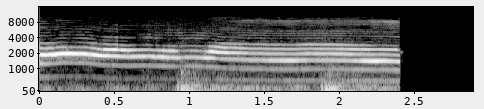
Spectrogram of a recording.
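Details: Domestic cat during a fight, caught in a compilation of funny cat moments: one long, drawn-out, strongly harmonic yowl lasting about two and a half seconds, steady then sagging slightly in pitch, with low rumbling noise beneath before sudden silence.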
